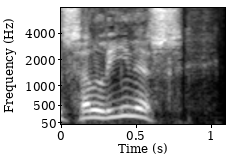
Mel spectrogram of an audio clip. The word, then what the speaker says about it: Salinas: I want to go to Don in Salinas, California. Rhymes with weenus, which is the skin on your elbow.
